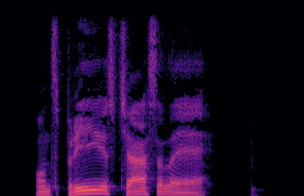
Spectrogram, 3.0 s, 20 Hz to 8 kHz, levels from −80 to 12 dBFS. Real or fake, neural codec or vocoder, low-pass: real; none; 7.2 kHz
